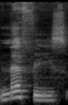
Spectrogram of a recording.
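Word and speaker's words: Nephthys: Now, if you watched the first chapter of the minister talking about Nephis, the author says that Nephis, which her name is spelled Nepthys, Nephis was the dark-skinned, this is what the author says, Nephis was the dark-skinned sister of Isis.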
